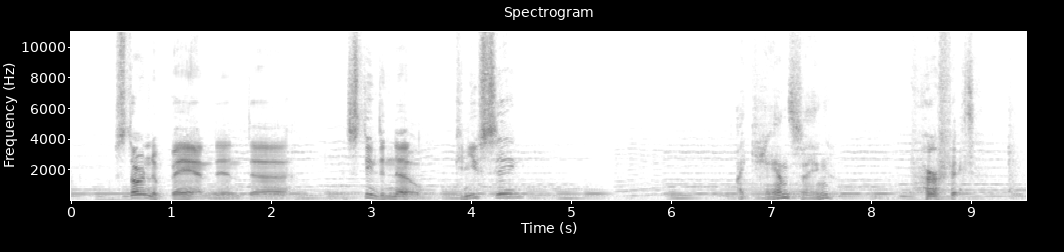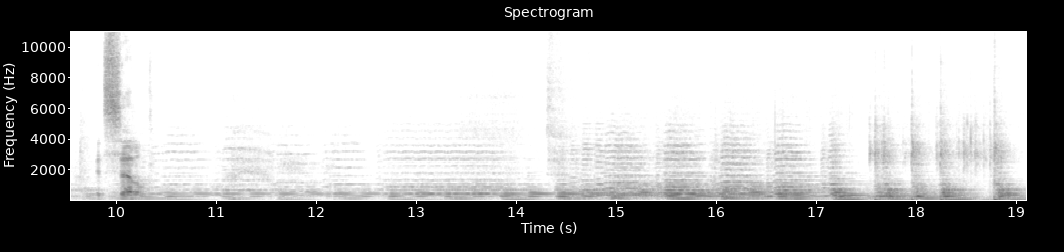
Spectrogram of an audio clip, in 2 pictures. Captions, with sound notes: I'm starting a band and uh, I just need to know. Can you sing? I can sing. Perfect, it's settled. [Sigh]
